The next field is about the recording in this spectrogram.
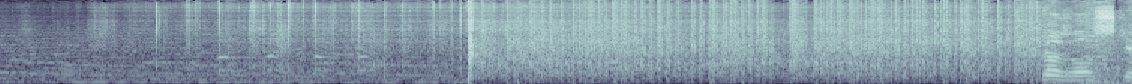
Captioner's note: explosions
